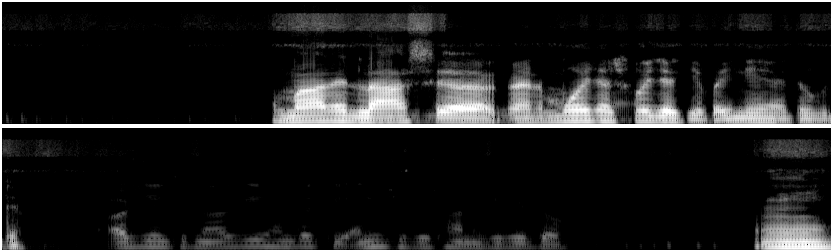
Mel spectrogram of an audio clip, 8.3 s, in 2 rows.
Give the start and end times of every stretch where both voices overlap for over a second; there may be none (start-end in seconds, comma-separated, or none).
1.4-3.2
